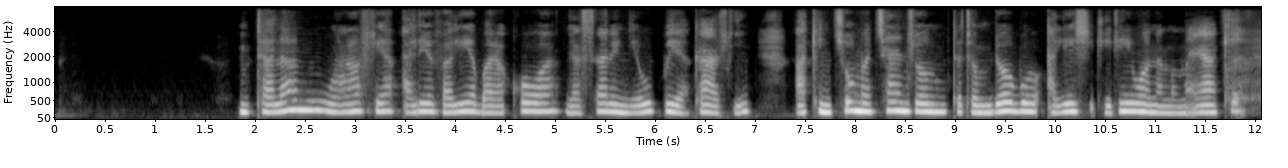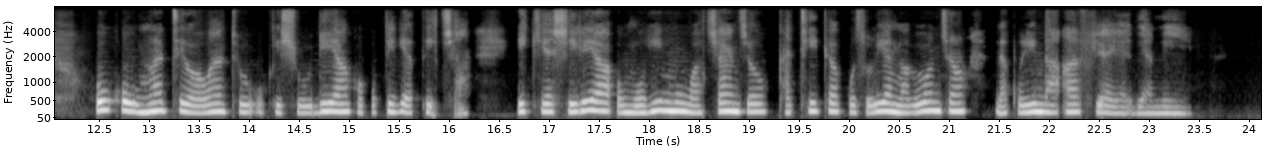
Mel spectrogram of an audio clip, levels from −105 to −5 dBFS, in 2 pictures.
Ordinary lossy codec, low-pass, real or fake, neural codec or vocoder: MP3, 64 kbps; 7.2 kHz; fake; codec, 16 kHz, 1 kbps, FunCodec, trained on LibriTTS, 50 frames a second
